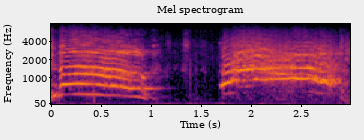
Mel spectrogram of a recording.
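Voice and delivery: high sudden yelp; startled cry. Acted. Surgeon startled as the body moves. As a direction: jolt out a shocked cry.

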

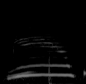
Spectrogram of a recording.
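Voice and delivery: very high soft imitated meow; tiny high kitty meow; cat meow. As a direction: mew softly like a cat. Cat meows at bedtime.

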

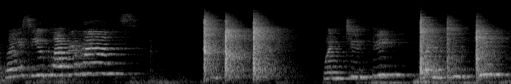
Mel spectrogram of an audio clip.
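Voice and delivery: put-on loud, quick, cheering the children on; rally the kids to clap along; loud encouragement.

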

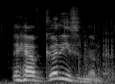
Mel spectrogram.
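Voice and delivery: usual speaking voice

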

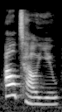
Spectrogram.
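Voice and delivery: plain reading voice

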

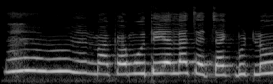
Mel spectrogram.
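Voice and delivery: high, very slow wailing complaint; slow lament. Acted. Beaten woman wails to the crowd about her face, slow and high. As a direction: stretch every word into a wail.

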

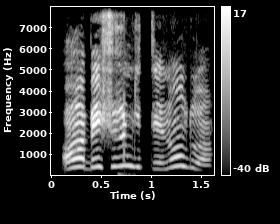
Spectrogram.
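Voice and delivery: dismayed yelp at lost coins; shocked outburst. Real, not acted. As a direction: caught off guard by the loss. Suddenly loses coins.

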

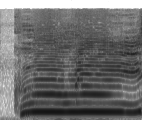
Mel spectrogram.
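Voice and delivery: loud, high, drawn-out mooing call; cow's voice. A narrator's reading. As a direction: call out long like a cow. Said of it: "said the cow".

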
